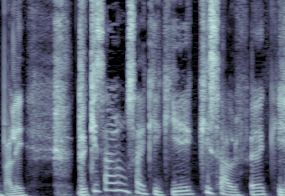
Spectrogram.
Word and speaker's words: psychique: Un psychic, c'est un mot anglais, mon yo toujours tendé, mais si on dit prononciation française, on dit psychique.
